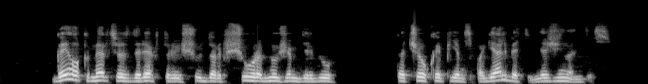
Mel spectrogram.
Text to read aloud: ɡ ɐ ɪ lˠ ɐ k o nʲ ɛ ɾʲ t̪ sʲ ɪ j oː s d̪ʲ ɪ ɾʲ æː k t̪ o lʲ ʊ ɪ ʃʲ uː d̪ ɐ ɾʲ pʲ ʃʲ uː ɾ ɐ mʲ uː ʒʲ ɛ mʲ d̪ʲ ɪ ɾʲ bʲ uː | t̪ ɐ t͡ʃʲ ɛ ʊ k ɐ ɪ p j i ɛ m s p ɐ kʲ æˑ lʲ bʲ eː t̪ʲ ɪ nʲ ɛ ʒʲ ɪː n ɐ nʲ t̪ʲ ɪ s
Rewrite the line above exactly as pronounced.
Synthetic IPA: ɡ ɐ ɪ lˠ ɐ k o mʲ ɛ ɾʲ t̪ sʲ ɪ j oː s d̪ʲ ɪ ɾʲ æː k t̪ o ɾʲ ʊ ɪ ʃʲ uː d̪ ɐ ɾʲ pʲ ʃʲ uː ɾ ɐ mʲ uː ʒʲ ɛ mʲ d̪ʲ ɪ ɾʲ bʲ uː | t̪ ɐ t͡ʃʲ ɛ ʊ k ɐ ɪ p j i ɛ m s p ɐ ɡʲ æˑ lʲ bʲ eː t̪ʲ ɪ nʲ ɛ ʒʲ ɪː n ɐ nʲ t̪ʲ ɪ s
